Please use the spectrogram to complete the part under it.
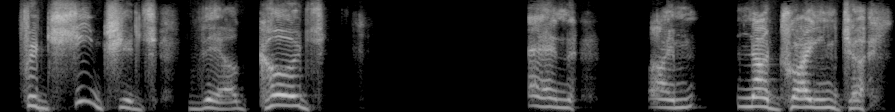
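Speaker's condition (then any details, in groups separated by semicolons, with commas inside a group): Cerebral palsy; mild cerebral palsy, present since birth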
